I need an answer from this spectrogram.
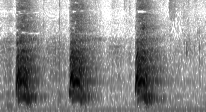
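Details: Pet Rottweiler at his swimming pool, barking at a large rock in the water: three loud, clipped barks spaced about half a second apart, with quiet pauses between.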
